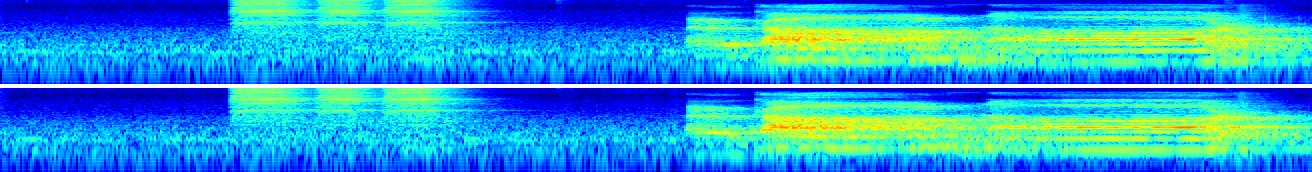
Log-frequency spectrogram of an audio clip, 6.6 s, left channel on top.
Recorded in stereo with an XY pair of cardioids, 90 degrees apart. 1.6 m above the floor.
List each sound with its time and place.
1.1 s a drill: 50° right, 0.9 m
3.4 s singing: 45° right, 0.8 m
